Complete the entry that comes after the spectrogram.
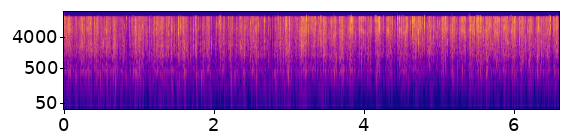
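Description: A full, soft plastic-film Huggies wipes pack is tapped, scratched and crinkled fast by long pink nails. The result is a dense, continuous stream of bright crackling and sharp clicks with almost no low end.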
